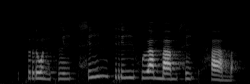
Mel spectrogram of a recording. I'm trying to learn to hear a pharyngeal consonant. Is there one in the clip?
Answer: no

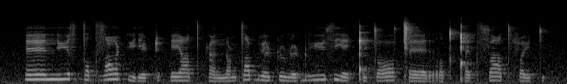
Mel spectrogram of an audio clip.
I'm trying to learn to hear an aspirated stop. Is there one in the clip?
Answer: no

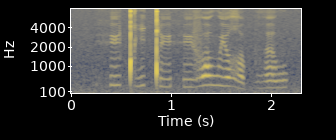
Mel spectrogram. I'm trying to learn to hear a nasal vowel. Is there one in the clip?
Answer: no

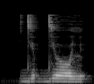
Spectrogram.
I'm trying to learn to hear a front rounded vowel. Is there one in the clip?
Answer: no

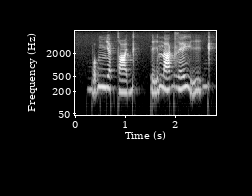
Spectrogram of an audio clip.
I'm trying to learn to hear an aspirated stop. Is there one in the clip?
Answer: no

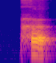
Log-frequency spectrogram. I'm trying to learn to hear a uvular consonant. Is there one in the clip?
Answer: no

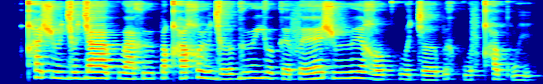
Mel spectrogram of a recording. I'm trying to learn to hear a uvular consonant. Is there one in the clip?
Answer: yes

